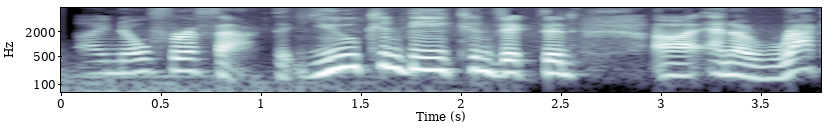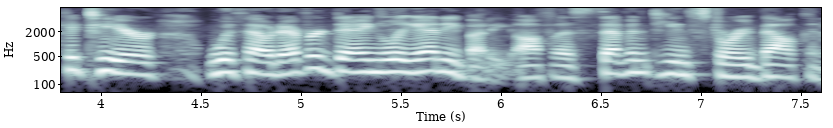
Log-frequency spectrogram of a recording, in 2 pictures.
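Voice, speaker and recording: A woman's normal speaking voice at a medium pitch with ordinary pitch variation, fairly quick in pace, over a quiet background. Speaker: TV news anchor. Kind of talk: TV news presentation.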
